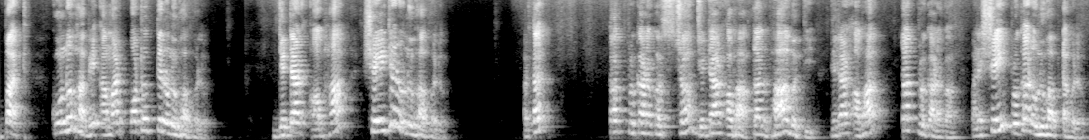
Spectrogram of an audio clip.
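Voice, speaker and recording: A man tutoring philosophy students in an exam-prep lecture, explaining step by step with a Bengali accent and checking understanding with quick questions. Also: high voice, roomy sound.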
